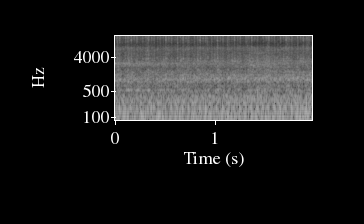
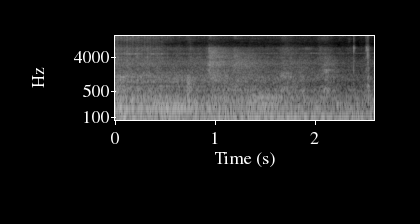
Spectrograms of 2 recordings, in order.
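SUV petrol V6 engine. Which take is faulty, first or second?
first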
